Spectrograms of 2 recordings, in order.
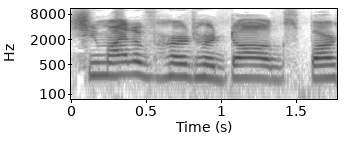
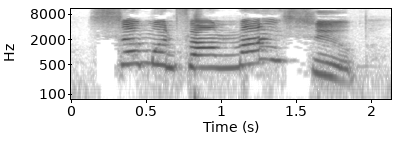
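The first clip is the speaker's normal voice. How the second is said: very high, squeaky sputter, swooping in pitch; 11 semitones higher than usual. Reading the three bears story aloud, Baby Bear's line: high squeaky voice. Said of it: "sputtered Baby Bear in her in her high squeaky voice".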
